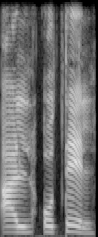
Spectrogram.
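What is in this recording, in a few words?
to the hotel, spanish, female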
